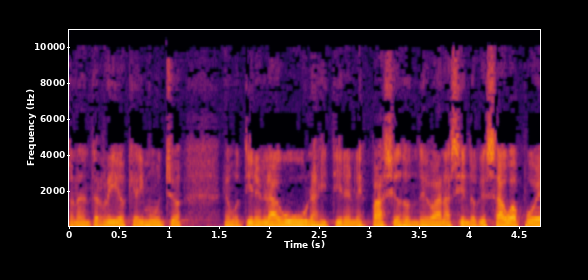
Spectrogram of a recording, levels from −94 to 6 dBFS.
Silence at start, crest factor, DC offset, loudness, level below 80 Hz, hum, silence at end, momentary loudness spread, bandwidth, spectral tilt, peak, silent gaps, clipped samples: 0 s; 14 dB; under 0.1%; -18 LUFS; -46 dBFS; none; 0 s; 9 LU; 10.5 kHz; -7 dB/octave; -4 dBFS; none; under 0.1%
